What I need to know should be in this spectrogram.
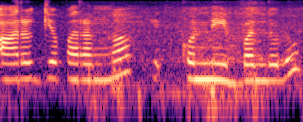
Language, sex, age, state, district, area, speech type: Telugu, female, 18-30, Andhra Pradesh, Nandyal, rural, spontaneous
